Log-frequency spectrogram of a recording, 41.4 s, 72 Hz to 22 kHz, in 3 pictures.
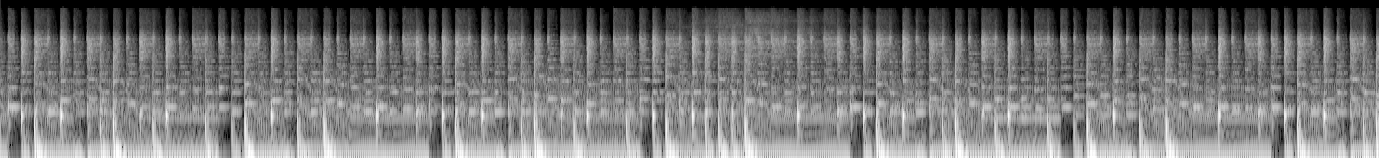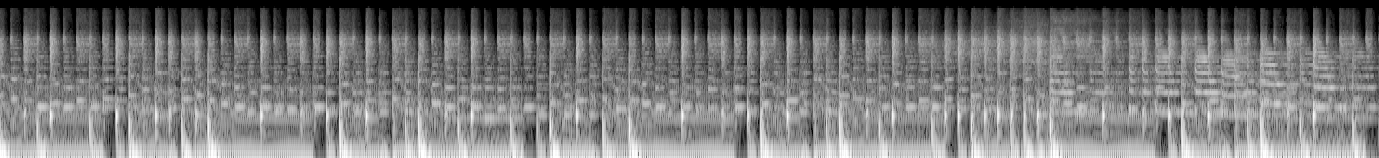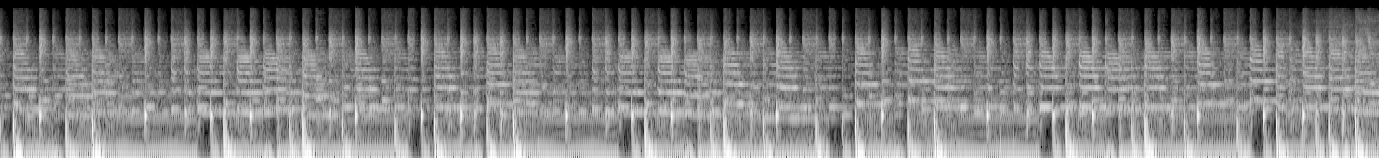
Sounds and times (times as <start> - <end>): Music: 0.0 - 41.3.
